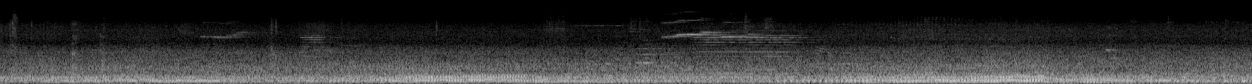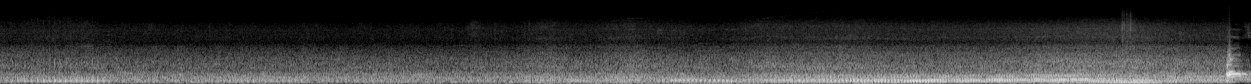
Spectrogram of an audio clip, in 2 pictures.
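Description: Street traffic: passing cars and motorbikes, a low rumble that swells and fades as vehicles go by, with a brief high tone about seven seconds in.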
